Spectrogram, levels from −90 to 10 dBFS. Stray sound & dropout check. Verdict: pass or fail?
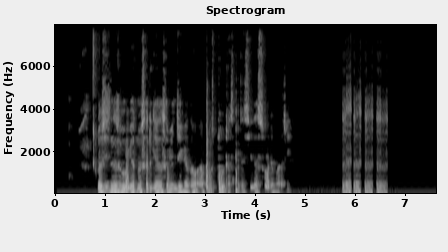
fail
